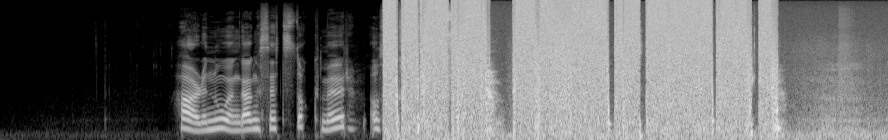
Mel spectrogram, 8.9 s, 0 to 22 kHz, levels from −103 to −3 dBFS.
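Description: Samples built from the wrong bytes after 3.84 s: misordered bytes make low bits dominate, giving loud noise close to white on louder passages.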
